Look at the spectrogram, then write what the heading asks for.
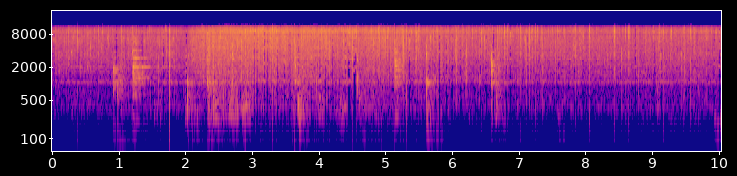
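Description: Chopped garlic cloves and shallot sizzle steadily in a Cookeo multicooker, a dense continuous frying hiss with occasional stirring clicks and scrapes, close and fairly loud, no talking.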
